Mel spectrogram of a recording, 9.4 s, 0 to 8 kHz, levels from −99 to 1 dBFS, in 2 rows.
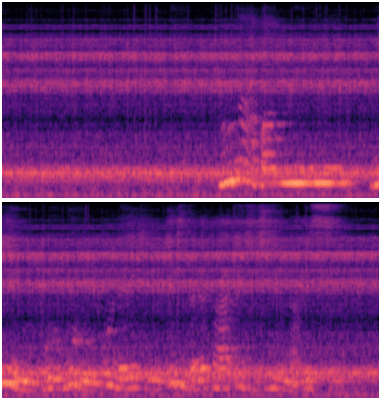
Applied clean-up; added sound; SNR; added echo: none; Mechanisms; 5 dB; reverberation time 0.6 s.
